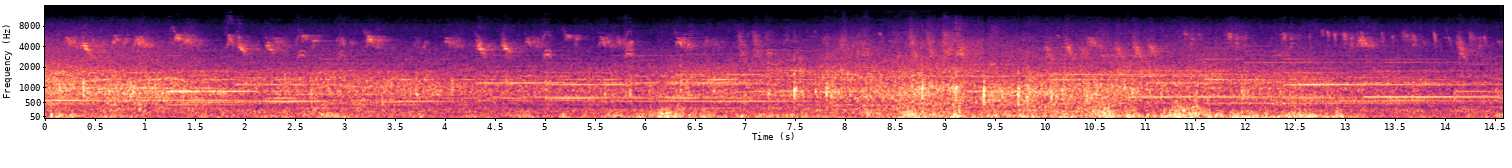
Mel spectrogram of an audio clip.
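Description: Tower bells of a carillon playing a tune: single notes at different pitches struck one after another, each ringing on after the strike, over a low rumble underneath.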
